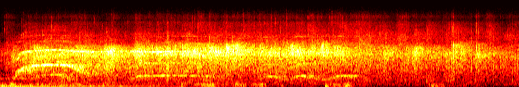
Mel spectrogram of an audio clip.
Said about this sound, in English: Anyway, let's go back to the stories. Please clap for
